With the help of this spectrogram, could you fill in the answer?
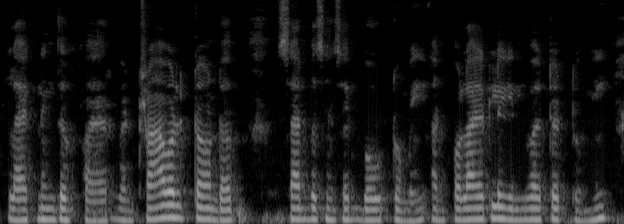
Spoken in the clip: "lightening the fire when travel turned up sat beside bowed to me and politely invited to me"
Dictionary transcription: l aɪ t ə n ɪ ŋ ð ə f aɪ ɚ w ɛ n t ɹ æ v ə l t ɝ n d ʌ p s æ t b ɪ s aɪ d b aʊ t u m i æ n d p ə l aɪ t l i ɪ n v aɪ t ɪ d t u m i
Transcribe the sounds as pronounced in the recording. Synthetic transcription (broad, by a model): l aɪ t n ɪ ŋ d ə f aɪ ɚ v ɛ n t ɹ æ v ə l t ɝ n d ʌ p s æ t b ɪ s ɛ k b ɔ t u m i æ n d p ə l aɪ t l i ɪ n v aɪ t ɪ d t u m i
